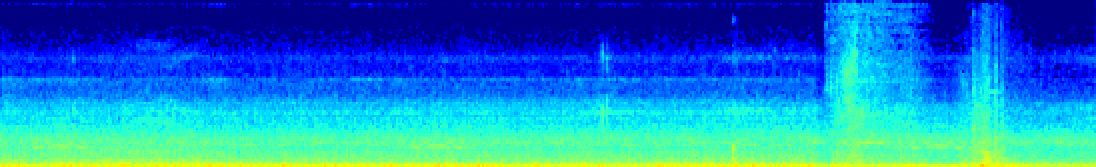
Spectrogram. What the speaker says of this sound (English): There's the aircraft.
